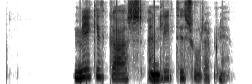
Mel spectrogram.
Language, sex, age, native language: Icelandic, female, 50-59, Icelandic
